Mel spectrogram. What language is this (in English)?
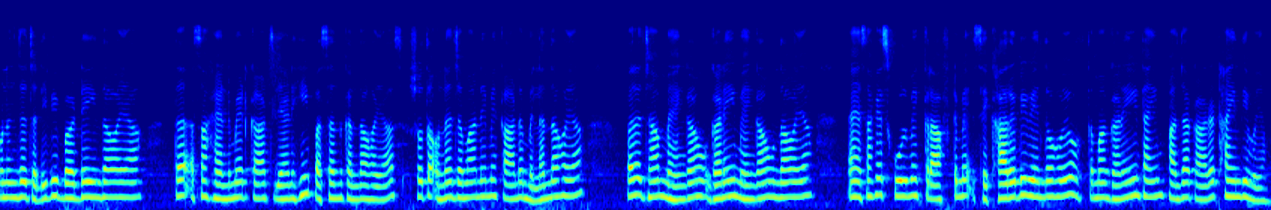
Sindhi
